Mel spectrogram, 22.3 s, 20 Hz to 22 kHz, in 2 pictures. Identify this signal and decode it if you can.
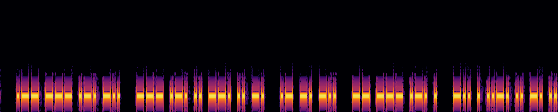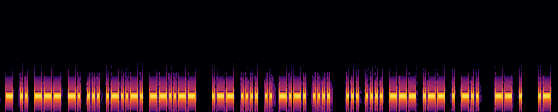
Morse code, heard as a keyed tone, about 25 wpm, 600 Hz. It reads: WORD ORIGIN AND MORE DEFINITIONS", WHICH SHOWED ME A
